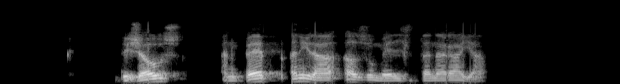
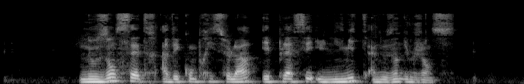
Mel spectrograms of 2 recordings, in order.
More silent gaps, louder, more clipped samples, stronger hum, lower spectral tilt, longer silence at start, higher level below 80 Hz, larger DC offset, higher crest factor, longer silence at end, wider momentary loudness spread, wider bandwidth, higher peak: first, 1.89-2.20 s vs none; first, -17 LUFS vs -21 LUFS; neither; neither; about the same, -6 dB/octave vs -6.5 dB/octave; first, 1.2 s vs 0.8 s; second, -60 dBFS vs -54 dBFS; neither; about the same, 18 dB vs 18 dB; first, 1.35 s vs 0.75 s; about the same, 13 LU vs 11 LU; second, 7.4 kHz vs 11.5 kHz; about the same, -2 dBFS vs -4 dBFS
